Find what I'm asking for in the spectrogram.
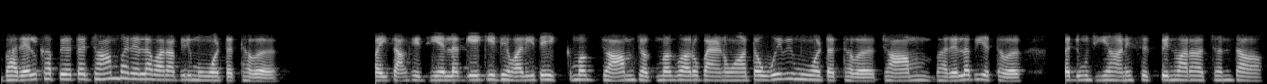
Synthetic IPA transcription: bʱɐɾjəlkʰɐpejot̪ɐd͡ʑaːmbʱɐɾjələʋaːɾabɪmuːəʈɐt̪ʰəʋ | pɐit̪ɐʋ̤ãkʰeːd͡ʑiːə̃lɐɠekeːd̪ʱeʋaːlit̪eɦɪkməkd͡ʑaːmd͡ʑʱɐɡməɠʋaːɾopaːɪɽ̃oaːt̪ɐʊɦebɪmũːəʈɐt̪ʰəʋd͡ʑaːmbʱɐɾɪjəlbɪɐt̪ʰəʋ | t̪ɐɗɪũd͡ʑiːə̃ɦaːɽ̃esɪpɪnɪ̆ʋaːɾaɐt͡ɕənɪ̆t̪ʰaː

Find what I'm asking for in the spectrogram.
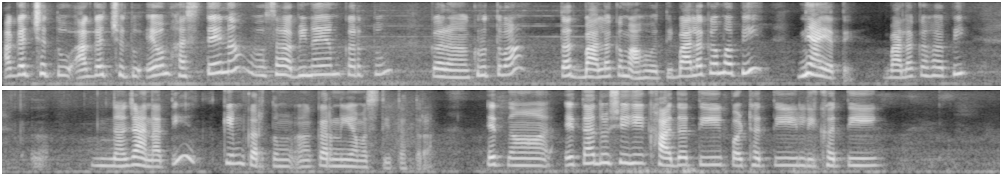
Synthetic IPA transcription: aɡɐtːt͡ʃʰɐt̪uʔaɡətːt͡ʃʰɐt̪uʔeʋɐmhɐst̪enɐʋɐsɐɦɐbʱinɐjɐmkɐɾt̪um | kəɾkɾut̪ʋat̪ɐt̪̚baːlɐkɐmaɦʋɐt̪ibalɐkɐmɐpi | njajɐt̪e | balɐkəɦɐpi | d͡ʒanat̪ikimkɐɾt̪umkɐɾnijɐmɐst̪it̪ɐt̪ɾɐ̰ | e | et̪ad̪ɾuɕiɦikʰad̪ət̪ipɐʈʰət̪ilikʰət̪i

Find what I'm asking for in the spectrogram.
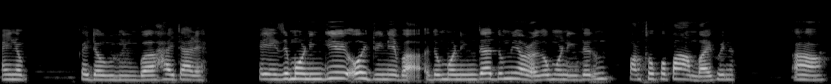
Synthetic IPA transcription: ɐjnɐ | kɐjdɐwniŋbɐɦajtaɾe | kajeŋzemoɾniŋɡiojdujnebɐ̰ɐ̰dumoɾniŋdɐːdumjawɾɐɡɐmoɾniŋdɐdumpaŋtʰok̚pɐpaŋmbɐɐjkʰojnɐː

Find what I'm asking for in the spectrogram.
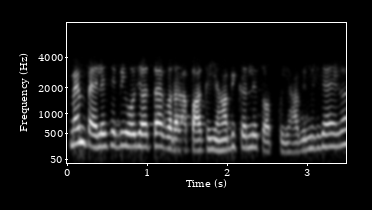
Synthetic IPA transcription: mɛːmpɛɦlesebʱiɦod͡ʒaːt̪aɦɛɐɡəɾaːpaːkejɐɦãbʱikɐɾlẽt̪oaːp̚kojɐɦãbʱimɪld͡ʒaːeːɡaː

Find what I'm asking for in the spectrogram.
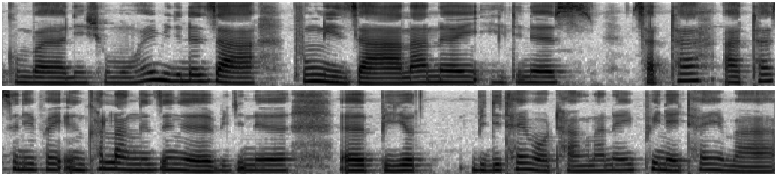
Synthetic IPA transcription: kʰumbaanisumɔɦajbidinɯzapʰuŋnizananɯjidinɯ | satʰːaːtʰasɯnipʰajʔɯ̰ŋkʰaɾlaŋɯzɯŋɯbidinɯbiɾɔt̚biditʰajmawtʰaŋnanɯjpʰɯjnajtʰajma

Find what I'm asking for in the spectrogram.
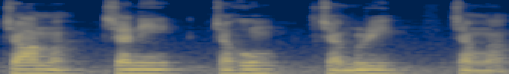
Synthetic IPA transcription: t͡ʃamɐt͡ʃɐni | t͡ʃɐɦum | t͡ʃɐmɾi | t͡ʃɐŋɐ

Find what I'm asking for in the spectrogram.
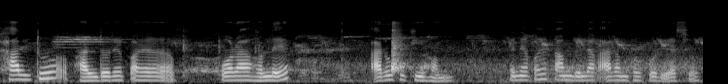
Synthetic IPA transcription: kʰaltʊbʱaldɔɹɛ | pɔɹaɦolɛ | a̰ɹuxukʰiɦɔm | ɛnɛkɔjkambilaka̰ɹɔmbʱɔkoɹḭasʊ̰

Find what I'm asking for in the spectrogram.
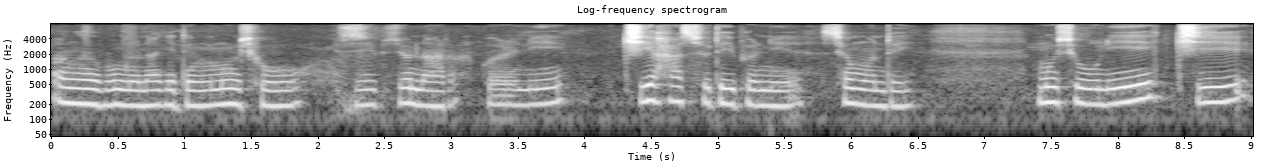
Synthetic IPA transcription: aŋɯbuŋnɯnaɡedɯŋmɯsɔwzip̚zunaɾb̥ɯɾni | kʰihasudɯjbʰɯɾnisɯmɔndɯj | mɯsownikʰi

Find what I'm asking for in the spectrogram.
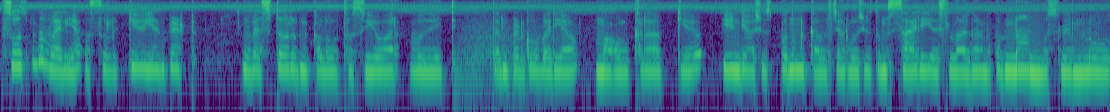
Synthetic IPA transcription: soːsmɐt̪lɐʋɐɾijaːʔɐsɨlkijɐnpʲɛʈʰ | ʋesʈəɾɨnkɐloːt̪ʰɐsjoːɾʋəːt̪ʲt̪ɐnpʲɛʈɡoːʋɐɾijaːmaːɦoːlkʰɐɾaːb̚ki | iɳɖijaːʃuspɐnɨnkɐlt͡ʃɐɾoːsjut̪ʰumsaːɾiːɐsʲlaːɡɐnmɐt̪lɐbnaːnmʊslimloː

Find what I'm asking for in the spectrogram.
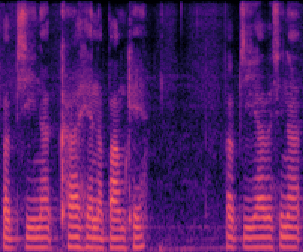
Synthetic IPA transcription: pɐp̚zinɐkʰɾaɦenɐpamkʰe | pɐp̚zihajbɐsinɐ

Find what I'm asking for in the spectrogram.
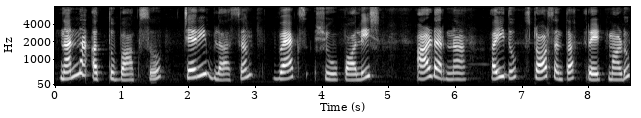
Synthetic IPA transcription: nɐnːɐʔɐt̪ːubaːksu | t͡ʃeɾiblaːsɐm | ʋaːksʃuːpaːliʃ | aːɾɖɐɾnɐː | jd̪usʈaːɾsɐnt̪ɐɾeːʈmaːɽu

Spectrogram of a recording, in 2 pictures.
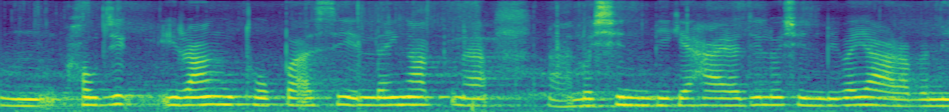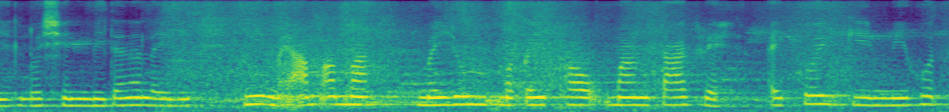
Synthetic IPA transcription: hɐwzik̚ | iɾaŋtʰok̚pɐʔːsilɐjŋak̚nɐ | lojsinbiɡeɦajɾɐdilojsinbibɐjaɾɐbɐnilojsinbidɐnɐlɐjɾi | mimɐ̰ja̰mɐ̰mɐmɐjɾumːɐkɐjpʰawmaŋtakʰɾe | ɐjkʰojɡimiɦut̚

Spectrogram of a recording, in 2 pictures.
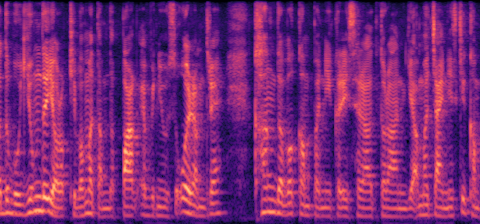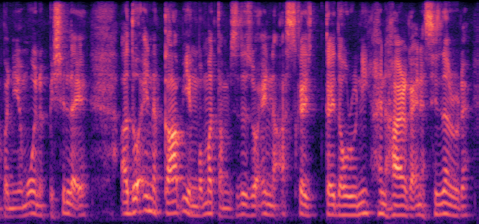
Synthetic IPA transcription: ɐdubujumdɐjawɾɐkʰːibɐmɐtɐmdɐpaɾkebʱenjusuojɾɐmdɾekʰɐŋdɐbɐkɐmpɐnikɐɾisɐjɾatɐɾanɡiɐmɐt͡ʃajnisɡikɐmpɐniɐmɐojnɐpisilːɐʔeɐduɐjnɐkap̚jeŋbɐmɐtɐmsidɐzuʔɐjnɐʔɐ̰skɐkɐjdɐwɾunihajnɐɦajɾɡɐɐjnɐsizɐɾuɾe

